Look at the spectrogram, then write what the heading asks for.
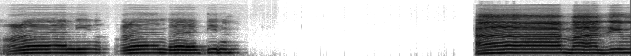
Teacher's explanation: Diperjelas di tengah-tengah tenggorokan kalau makharijul ain ya.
